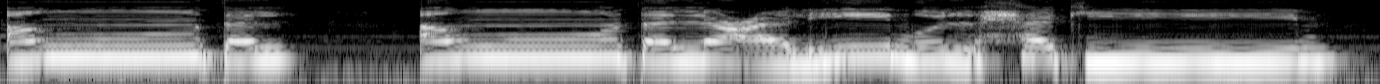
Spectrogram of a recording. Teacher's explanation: ایسا تب ہوتا ہے جب نون ساکن کے بعد والا حرف یا تنوین کے بعد والا حرف حروف اخفا میں سے ہو جائے تو پھر ہم نون کی آواز کو مکمل ادا کیے بغیر چھپا کے پڑھتے ہیں اور غنے کے ساتھ پڑھتے ہیں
